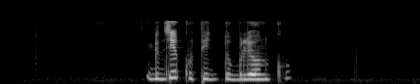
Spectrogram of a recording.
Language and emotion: Russian, sad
